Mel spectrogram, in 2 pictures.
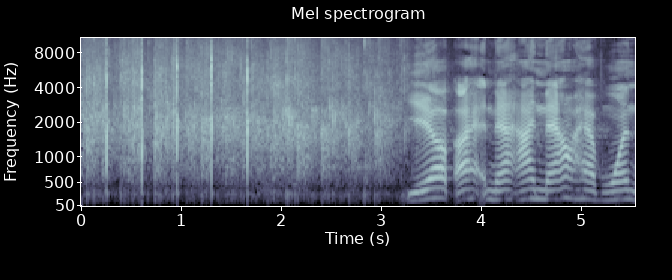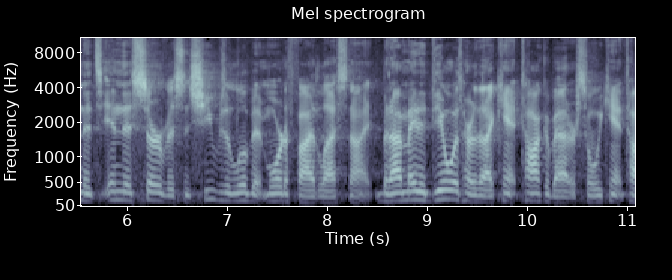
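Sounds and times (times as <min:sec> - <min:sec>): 
audience applause welcoming new sixth graders at a service: 0:00.0 - 0:03.6
speech: 0:03.2 - 0:11.0.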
